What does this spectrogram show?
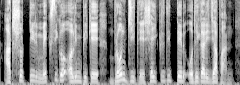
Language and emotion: Bengali, neutral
